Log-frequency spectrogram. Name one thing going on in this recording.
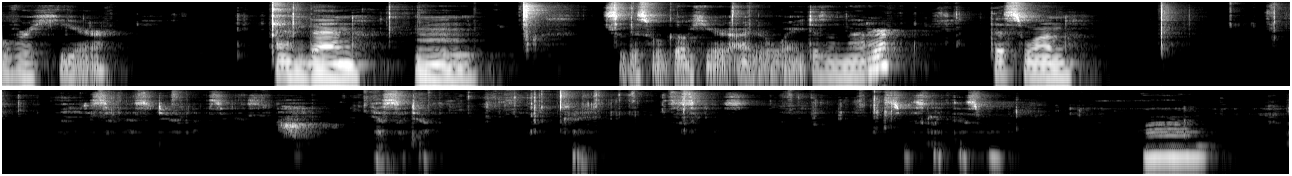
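Game cards and pieces click and slide on a table.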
